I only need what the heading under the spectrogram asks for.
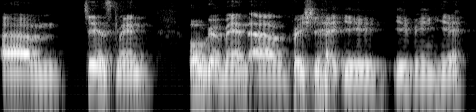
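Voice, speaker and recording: A man's voice: medium pitch, steady tone, slow, a bit bright, roomy sound. A man hosting a casual live question-and-answer stream, rambling and correcting himself, with frequent chuckles. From New Zealand. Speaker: livestream host answering viewer questions. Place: home studio.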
